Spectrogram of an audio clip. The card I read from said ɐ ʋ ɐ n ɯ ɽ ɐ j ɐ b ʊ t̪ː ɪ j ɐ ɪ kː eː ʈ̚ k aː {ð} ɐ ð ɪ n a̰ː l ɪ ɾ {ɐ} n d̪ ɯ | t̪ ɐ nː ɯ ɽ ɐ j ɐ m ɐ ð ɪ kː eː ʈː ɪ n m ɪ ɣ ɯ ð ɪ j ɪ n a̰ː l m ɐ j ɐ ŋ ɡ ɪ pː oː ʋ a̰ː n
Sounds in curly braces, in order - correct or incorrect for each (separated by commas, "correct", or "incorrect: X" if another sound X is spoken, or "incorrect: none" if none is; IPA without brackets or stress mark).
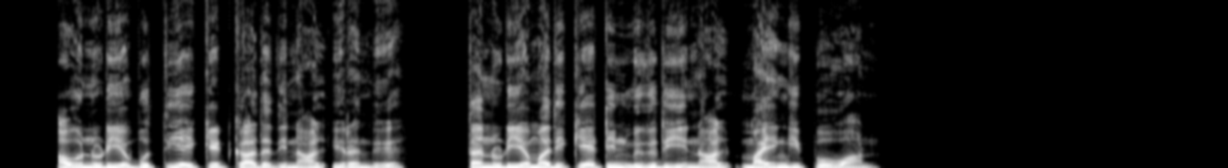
correct, correct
